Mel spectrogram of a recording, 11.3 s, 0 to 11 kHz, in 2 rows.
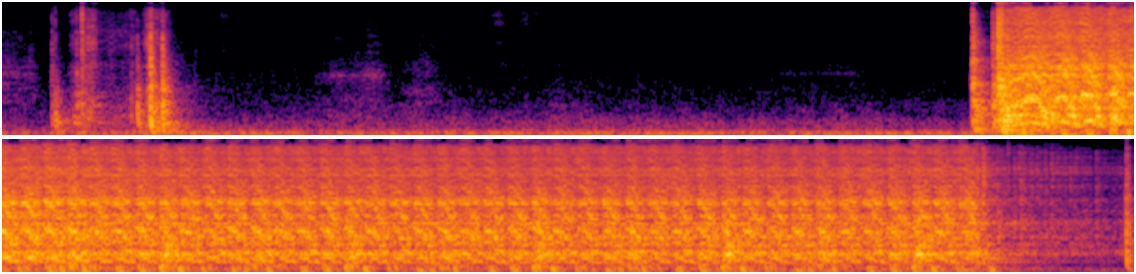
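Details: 1990 Ford F-250 7.3 IDI diesel, sitting three years, cold February morning with torpedo heater; starter turns engine at steady rhythmic chug for about six seconds with no catch or firing; crank no start.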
